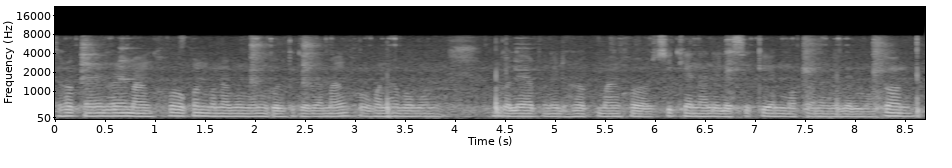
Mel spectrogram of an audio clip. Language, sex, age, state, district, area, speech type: Assamese, male, 18-30, Assam, Nagaon, rural, spontaneous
